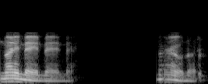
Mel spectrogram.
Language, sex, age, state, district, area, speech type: Marathi, male, 45-60, Maharashtra, Nagpur, urban, conversation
